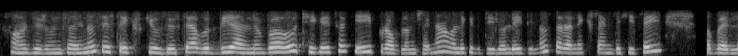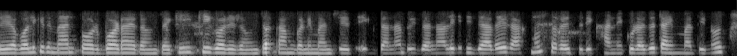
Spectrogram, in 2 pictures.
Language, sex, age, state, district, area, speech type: Nepali, female, 30-45, West Bengal, Darjeeling, rural, conversation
